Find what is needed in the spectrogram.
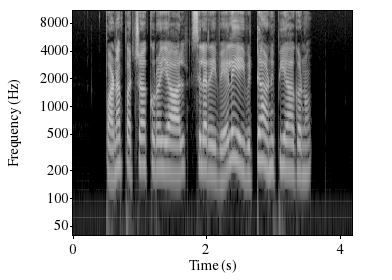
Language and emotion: Tamil, sad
